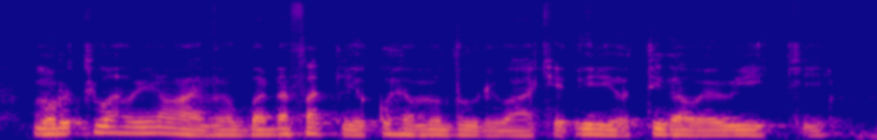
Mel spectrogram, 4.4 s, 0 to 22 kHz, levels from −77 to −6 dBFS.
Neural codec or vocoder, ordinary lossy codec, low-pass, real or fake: codec, 44.1 kHz, 3.4 kbps, Pupu-Codec; none; none; fake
